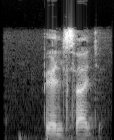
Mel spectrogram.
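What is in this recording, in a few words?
"пель садь", Komi, male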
